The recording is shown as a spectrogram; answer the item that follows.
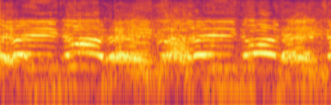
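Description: A crowd of men chanting a protest slogan in unison, with loud, rhythmic, repeated shouts.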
